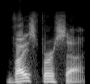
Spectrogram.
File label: "vice versa", American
